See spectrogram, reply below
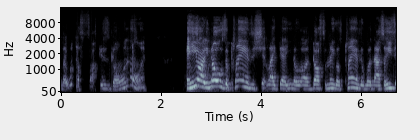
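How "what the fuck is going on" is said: softer, hushed, said to himself; inner thought. Retold or imitated. Virgo thinking to himself, hushed and soft. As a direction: let it drop to a hushed private thought. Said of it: "That's what Virgo's thinking".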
